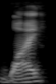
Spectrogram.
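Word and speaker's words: Yi: It's Y Home or Y, and it's spelled Y-I.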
